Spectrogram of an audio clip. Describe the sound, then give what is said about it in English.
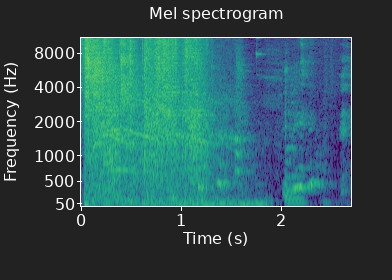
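Furniture and walls break apart in a video game as a dense run of crashing, crackling impacts that rattles on for about two seconds, dips briefly, then flares into another short burst of crunching debris. “From the furniture to the walls, and eventually, the entire thing! Yeah! Dude, breaking stuff is so fun!”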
